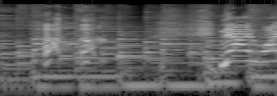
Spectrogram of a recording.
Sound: laughs

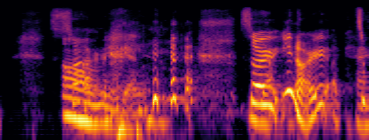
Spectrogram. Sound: laughs

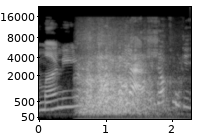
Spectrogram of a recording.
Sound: audience laughs

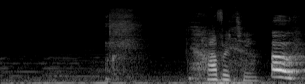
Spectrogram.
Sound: sniff

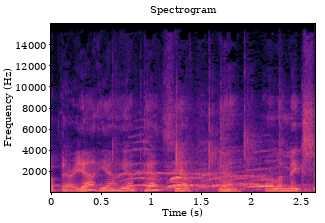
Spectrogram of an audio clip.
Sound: audience cheering

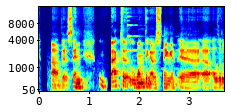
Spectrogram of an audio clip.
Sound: bell dings

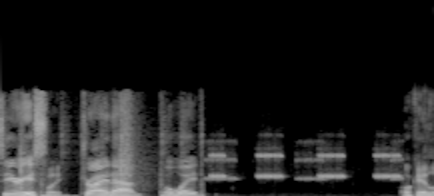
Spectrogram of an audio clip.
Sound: crickets chirp

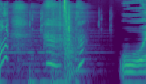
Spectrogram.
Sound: exhales

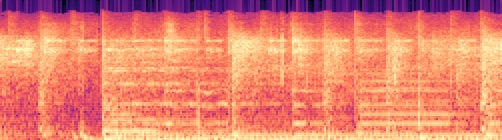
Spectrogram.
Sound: none

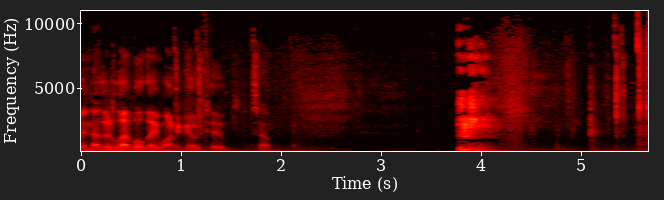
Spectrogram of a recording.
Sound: clears throat

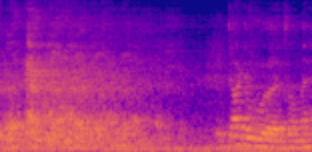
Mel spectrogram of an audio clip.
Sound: laughing

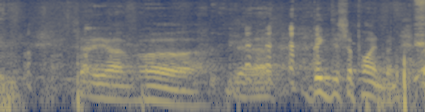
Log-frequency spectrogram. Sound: audience laughs

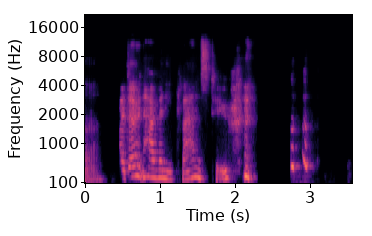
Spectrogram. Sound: chuckling

